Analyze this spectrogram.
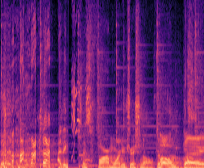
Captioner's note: laughing; squeak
